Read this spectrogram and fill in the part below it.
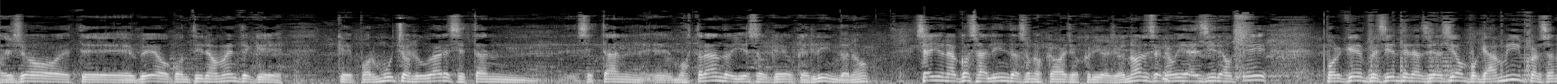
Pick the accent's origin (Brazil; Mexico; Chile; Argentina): Argentina; Yo veo con mucho orgullo, como argentino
